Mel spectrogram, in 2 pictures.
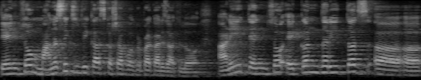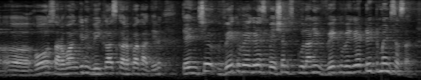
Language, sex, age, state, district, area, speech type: Goan Konkani, male, 30-45, Goa, Pernem, rural, spontaneous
